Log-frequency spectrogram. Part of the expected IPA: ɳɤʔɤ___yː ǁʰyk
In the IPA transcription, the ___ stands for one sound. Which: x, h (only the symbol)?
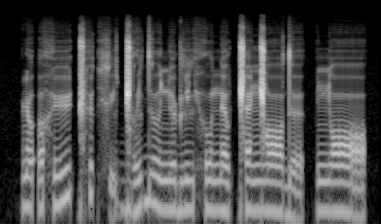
h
